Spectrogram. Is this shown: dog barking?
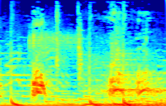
yes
